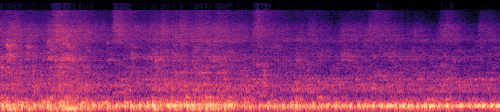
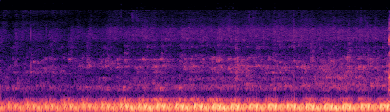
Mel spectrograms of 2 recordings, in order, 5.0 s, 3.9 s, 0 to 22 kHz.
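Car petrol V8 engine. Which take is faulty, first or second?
first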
